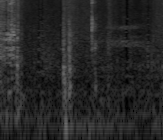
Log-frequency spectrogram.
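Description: Faint rustling of clothing being handled, with a couple of light clicks about a second in.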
